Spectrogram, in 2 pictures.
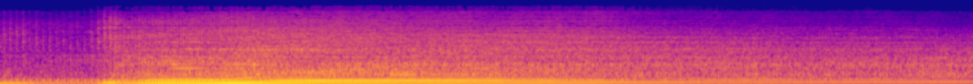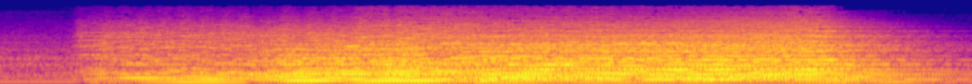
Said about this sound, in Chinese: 涂树东再度向赵尔童咕噜几句话，这才迈步跨上汽车，开出了巷道。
